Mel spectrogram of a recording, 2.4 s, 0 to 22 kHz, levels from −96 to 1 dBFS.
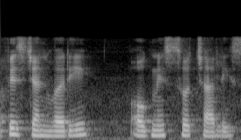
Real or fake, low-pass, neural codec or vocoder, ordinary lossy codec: real; 7.2 kHz; none; none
